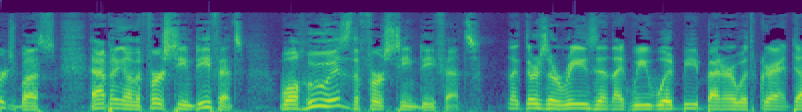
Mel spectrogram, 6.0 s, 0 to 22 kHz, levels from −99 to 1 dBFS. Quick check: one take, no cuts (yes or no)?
no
